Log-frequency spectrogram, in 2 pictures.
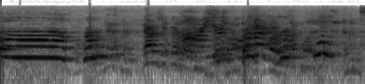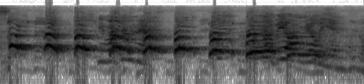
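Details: A Weimaraner missing his best friend, who had left for an outing, howls with a long, steady tone, then a run of wavering, broken wails.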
